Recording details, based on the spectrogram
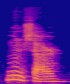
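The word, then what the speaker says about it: Munxar: she goes pron moonar spelled m NX a r I always like to put the spelling in there because that just blows my mind that mu n x a r would be pronounced munar at St Thomas Bay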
